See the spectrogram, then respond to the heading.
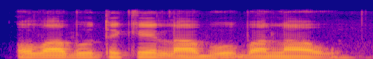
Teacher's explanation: বা আদি স্বরধ্বনি লোপ পেয়ে যায়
